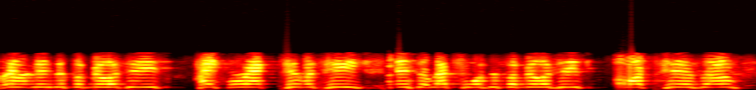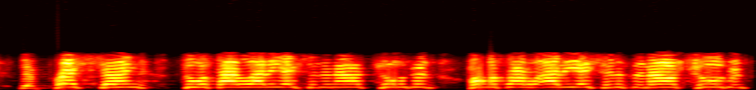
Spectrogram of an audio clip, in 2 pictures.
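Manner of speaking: high, sustained preacher's chant on one note; intoned prayer list. Real, not acted. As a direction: call out each affliction on a held high pitch.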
